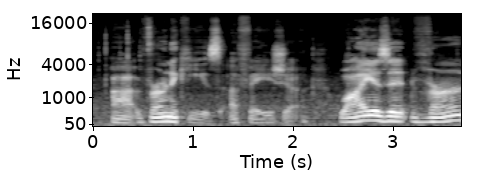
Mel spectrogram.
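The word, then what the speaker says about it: Wernicke's: That is why the V is pronounced like a double or the the W is pronounced like a V.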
